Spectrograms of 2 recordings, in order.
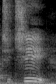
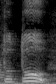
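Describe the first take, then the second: First: The vowel is a plain i sound. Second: The vowel is a plain u sound. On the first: "e alguém falar titi" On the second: "Se alguém falar tutu"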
